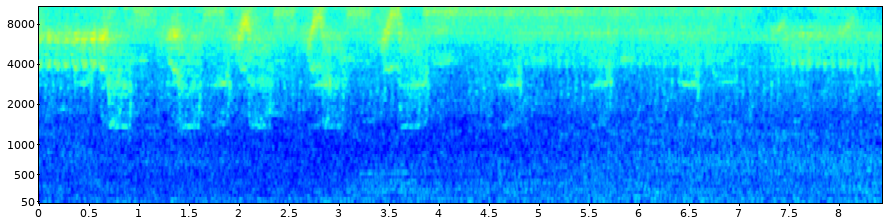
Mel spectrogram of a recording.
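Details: Cicada calling: a run of harsh, buzzy high pulses repeated about three times a second for the first four seconds, then fading into a steady high hiss over low background rumble.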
